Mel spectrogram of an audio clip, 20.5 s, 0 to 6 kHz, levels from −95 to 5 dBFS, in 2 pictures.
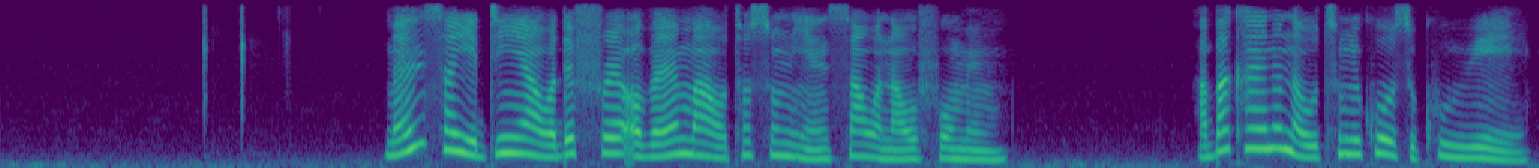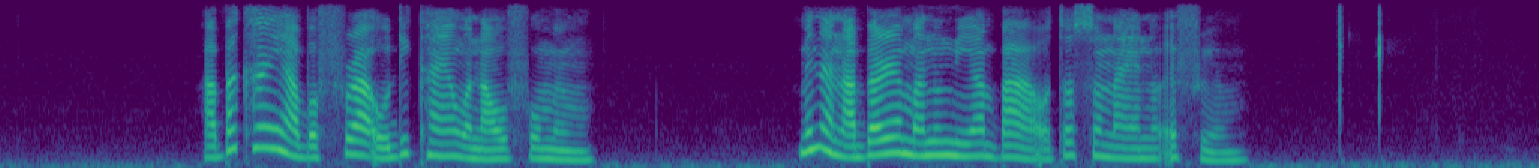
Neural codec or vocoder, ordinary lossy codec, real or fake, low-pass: codec, 16 kHz in and 24 kHz out, 1 kbps, XY-Tokenizer; none; fake; 5.4 kHz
